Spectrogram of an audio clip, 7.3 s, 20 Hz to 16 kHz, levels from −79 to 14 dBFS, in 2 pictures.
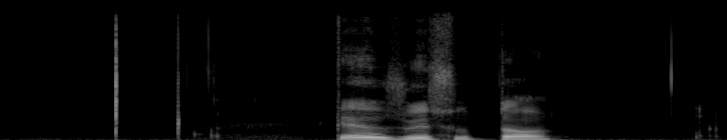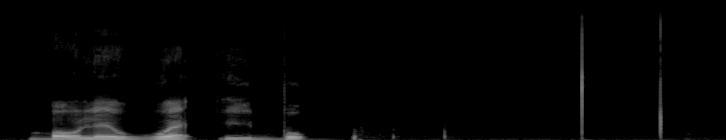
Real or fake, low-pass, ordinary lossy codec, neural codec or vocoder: fake; 14.4 kHz; none; codec, 44.1 kHz, 2.6 kbps, SNAC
